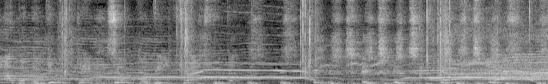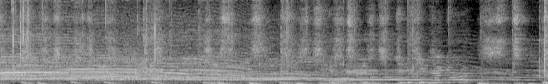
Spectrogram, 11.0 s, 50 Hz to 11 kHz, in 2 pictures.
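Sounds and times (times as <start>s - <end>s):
crowd cheering and shouting: 0.0s - 10.9s
hip-hop backing music: 0.0s - 10.9s
person rapping: 0.0s - 10.9s.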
